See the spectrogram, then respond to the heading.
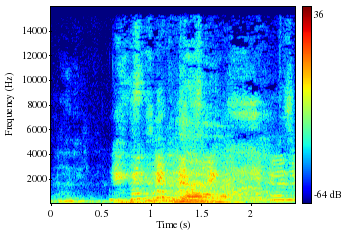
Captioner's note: laughs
